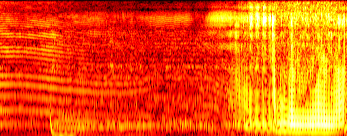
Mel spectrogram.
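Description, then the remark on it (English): A long, buzzy fart sound effect rasps for about three seconds, its pitch sliding and wobbling before swelling louder near the end, with no talking. “And before she knew it, she farted.”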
